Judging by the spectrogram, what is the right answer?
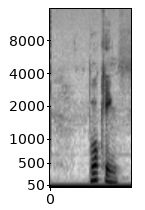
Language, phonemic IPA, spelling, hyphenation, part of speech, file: Dutch, /ˈbɔ.kɪŋ/, bokking, bok‧king, noun, Nl-bokking.ogg
- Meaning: 1. buckling, smoked herring 2. rebuke, excoriation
